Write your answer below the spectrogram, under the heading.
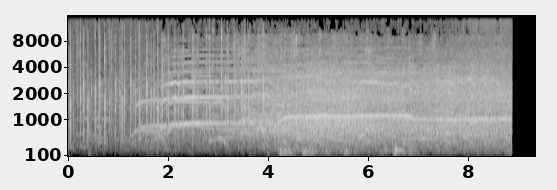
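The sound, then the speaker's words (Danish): Crowd noise at an Air Force Academy graduation ceremony in Colorado Springs: loud, sustained cheering and clapping with voices and tonal calls, holding steady before stopping abruptly. “Lyden stammer fra en video på BBC fra Colorado Springs, hvor afgangsceremonien blev holdt.”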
